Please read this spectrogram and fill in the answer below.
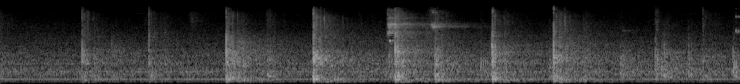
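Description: A basketball being dribbled on a gym floor: about ten sharp bounces at an uneven pace as the player works the ball against a defender.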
